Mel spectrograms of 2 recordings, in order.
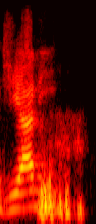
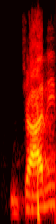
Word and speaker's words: ज्ञानी: हाँ, गलत उच्चारण है, इसको बोलते हैं ज्ञानी, जानी नहीं, हाँ ये जानी नहीं, ठीक है, ज्ञानी। आप कभी भी देखिएगा जो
